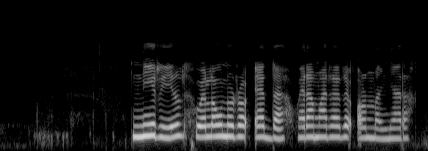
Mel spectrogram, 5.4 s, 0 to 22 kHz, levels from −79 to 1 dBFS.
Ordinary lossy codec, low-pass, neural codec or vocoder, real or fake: none; none; codec, 16 kHz, 4 kbps, X-Codec, HuBERT features, trained on LibriSpeech; fake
